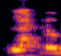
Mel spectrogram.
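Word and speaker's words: L'Hôpital: We have one more lateral rule. L capital it is pronounced as lateral lateral group.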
